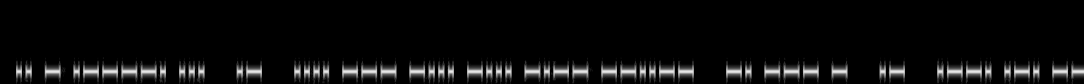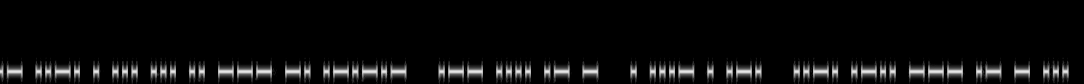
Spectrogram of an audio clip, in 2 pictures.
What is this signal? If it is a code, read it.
Morse code, heard as a keyed tone, about 25 wpm, 600 Hz. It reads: IT'S A HOBBY, NOT A PROFESSION. WHAT EVER FLOATS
